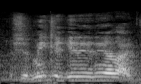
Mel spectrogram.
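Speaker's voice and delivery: ordinary delivery, nothing marked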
